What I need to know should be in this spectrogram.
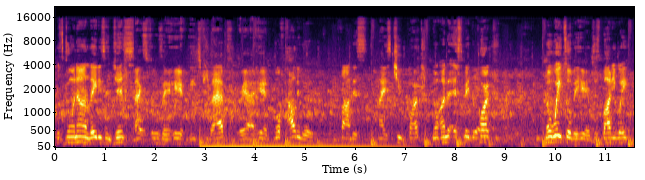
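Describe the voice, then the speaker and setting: A man's speech at a moderate pace comes through loud background noise. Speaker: fitness trainer. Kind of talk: casual vlog chat. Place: open country.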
